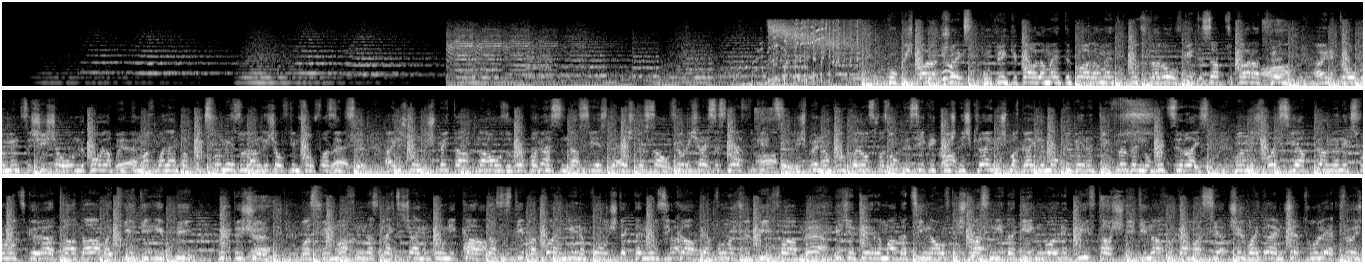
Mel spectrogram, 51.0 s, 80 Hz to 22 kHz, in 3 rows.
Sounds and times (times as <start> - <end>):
Music: 0.3 - 51.0.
